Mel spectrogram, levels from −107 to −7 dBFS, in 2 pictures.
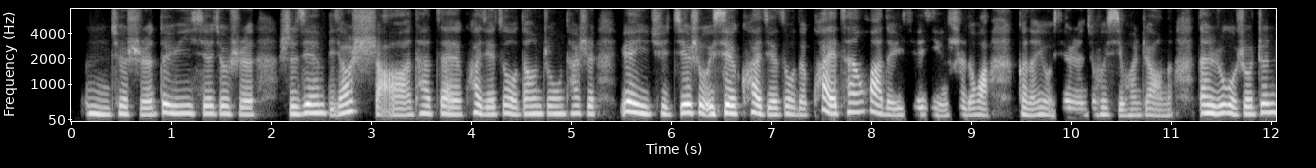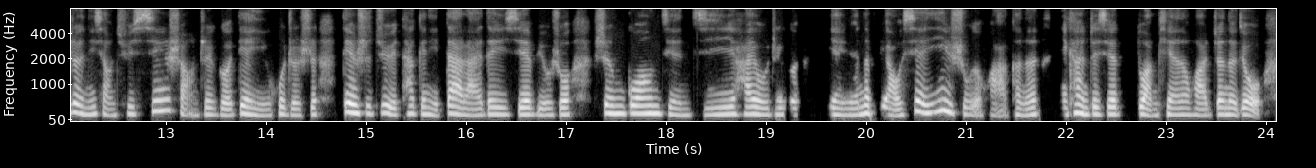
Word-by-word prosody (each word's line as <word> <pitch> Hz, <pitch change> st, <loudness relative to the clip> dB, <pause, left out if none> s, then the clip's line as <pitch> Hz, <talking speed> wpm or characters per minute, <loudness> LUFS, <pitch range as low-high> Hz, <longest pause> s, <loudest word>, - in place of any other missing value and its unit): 嗯， 200 Hz, -3 st, 0 dB
确 200 Hz, +2 st, -1 dB
实。 180 Hz, -2 st, -2 dB
对 225 Hz, +4 st, +4 dB
于 210 Hz, -, +1 dB
一 215 Hz, 0 st, 0 dB
些 205 Hz, 0 st, -1 dB
就 205 Hz, 0 st, -1 dB
是 185 Hz, -2 st, -2 dB, 0.2 s
时 200 Hz, 0 st, -1 dB
间 225 Hz, +2 st, +5 dB
比 160 Hz, -, -5 dB
较 225 Hz, +7 st, +4 dB
少 280 Hz, +2 st, -4 dB
啊， 170 Hz, +1 st, -1 dB
他 210 Hz, +3 st, -2 dB
在 200 Hz, -2 st, 0 dB
快 225 Hz, +5 st, 0 dB
节 190 Hz, -1 st, -1 dB
奏 200 Hz, -1 st, 0 dB
当 200 Hz, +2 st, 0 dB
中 205 Hz, 0 st, -2 dB
他 210 Hz, +1 st, -4 dB
是 205 Hz, -1 st, -3 dB, 0.2 s
愿 250 Hz, -3 st, +8 dB
意 205 Hz, -, +3 dB
去 200 Hz, 0 st, -4 dB
接 225 Hz, +6 st, +7 dB
受 225 Hz, -1 st, +3 dB
一 -, -, +6 dB
些 210 Hz, +2 st, +9 dB
快 215 Hz, +2 st, +2 dB
节 180 Hz, -2 st, 0 dB
奏 195 Hz, +2 st, -2 dB
的 170 Hz, -2 st, -3 dB
快 205 Hz, +5 st, +4 dB
餐 245 Hz, +4 st, -2 dB
化 260 Hz, -5 st, +3 dB
的 170 Hz, -3 st, -2 dB
一 170 Hz, -, -4 dB
些 180 Hz, +1 st, -9 dB
影 155 Hz, -4 st, -8 dB
视 180 Hz, +2 st, -9 dB
的 170 Hz, 0 st, -4 dB
话， 165 Hz, -2 st, -1 dB, 0.3 s
可 190 Hz, -, -2 dB
能 165 Hz, 0 st, -4 dB
有 180 Hz, -2 st, -3 dB
些 170 Hz, -, -6 dB
人 165 Hz, -1 st, -6 dB
就 175 Hz, +1 st, -10 dB
会 185 Hz, -, -4 dB
喜 165 Hz, -3 st, -2 dB
欢 165 Hz, +1 st, -8 dB
这 170 Hz, -, -7 dB
样 155 Hz, -2 st, -5 dB
的。 160 Hz, -, -11 dB, 0.2 s
但 225 Hz, 0 st, +4 dB
是 215 Hz, -, +6 dB
如 215 Hz, +2 st, +4 dB
果 210 Hz, -4 st, +3 dB
说 195 Hz, +2 st, 0 dB
真 235 Hz, +4 st, +3 dB
正 230 Hz, -6 st, +1 dB
你 190 Hz, -, -3 dB
想 185 Hz, -5 st, -7 dB
去 190 Hz, +4 st, -8 dB
欣 275 Hz, +9 st, -1 dB
赏 185 Hz, -, -7 dB
这 180 Hz, +2 st, -5 dB
个 165 Hz, -2 st, -2 dB
电 195 Hz, 0 st, 0 dB
影 155 Hz, -1 st, -8 dB
或 195 Hz, -, -3 dB
者 165 Hz, -2 st, -4 dB
是 180 Hz, +3 st, -5 dB, 0.2 s
电 240 Hz, -2 st, +7 dB
视 210 Hz, -1 st, -4 dB
剧， 205 Hz, -2 st, -1 dB
它 205 Hz, +4 st, -6 dB
给 195 Hz, -1 st, -4 dB
你 170 Hz, -4 st, -4 dB
带 195 Hz, +4 st, +1 dB
来 165 Hz, -1 st, -4 dB
的 185 Hz, +3 st, -2 dB
一 185 Hz, -1 st, -2 dB
些 185 Hz, +1 st, +1 dB
比 175 Hz, -2 st, -7 dB
如 165 Hz, +1 st, -4 dB
说 180 Hz, +2 st, 0 dB, 0.2 s
声 210 Hz, -2 st, +2 dB
光、 210 Hz, 0 st, +4 dB
剪 175 Hz, -5 st, -6 dB
辑， 180 Hz, +3 st, -3 dB
还 195 Hz, -1 st, -2 dB
有 185 Hz, -3 st, +2 dB
这 180 Hz, +1 st, -7 dB
个 180 Hz, 0 st, -6 dB, 0.3 s
演 175 Hz, -3 st, -3 dB
员 170 Hz, +2 st, -3 dB
的 215 Hz, -, +4 dB
表 200 Hz, -7 st, -3 dB
现 235 Hz, +6 st, +2 dB
艺 270 Hz, +1 st, +3 dB
术 195 Hz, -4 st, -7 dB
的 -, -, -5 dB
话， 160 Hz, -, -9 dB
可 175 Hz, -, -6 dB
能 175 Hz, +4 st, -1 dB, 0.2 s
你 180 Hz, -, -6 dB
看 215 Hz, 0 st, +2 dB
这 190 Hz, 0 st, 0 dB
些 190 Hz, +1 st, 0 dB, 0.2 s
短 180 Hz, -5 st, +2 dB
片 175 Hz, +1 st, -3 dB
的 175 Hz, 0 st, -4 dB
话， 160 Hz, -2 st, -3 dB
真 185 Hz, +3 st, -1 dB
的 175 Hz, -2 st, 0 dB
就 175 Hz, 0 st, +1 dB
190 Hz, 300 characters per minute, -23 LUFS, 175-210 Hz, 0.3 s, 些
